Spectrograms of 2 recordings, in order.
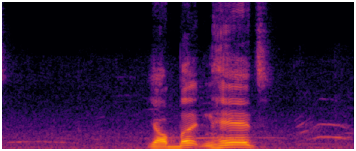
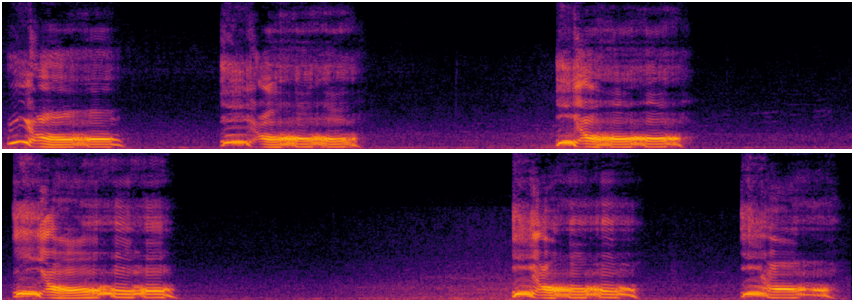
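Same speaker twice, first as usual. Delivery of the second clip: loud high hee-haw bray; donkey bray; 7 semitones higher, 4 dB louder, much slower than usual. Retold or imitated. Braying at the donkey to get a reaction, loud. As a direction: bray like a donkey at full volume. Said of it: "that's not how we talk".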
